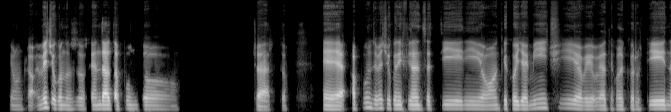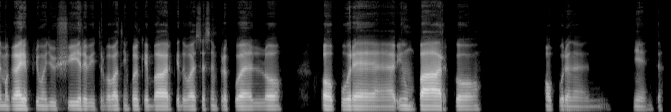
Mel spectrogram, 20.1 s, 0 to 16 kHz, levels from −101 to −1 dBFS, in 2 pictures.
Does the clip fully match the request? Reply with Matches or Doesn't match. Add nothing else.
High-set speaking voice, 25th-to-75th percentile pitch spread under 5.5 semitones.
Doesn't match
